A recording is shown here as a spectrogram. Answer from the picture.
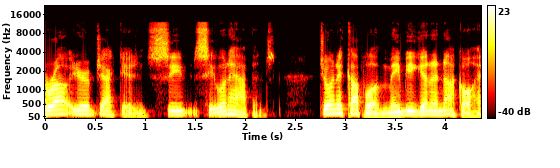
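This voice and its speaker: Over a quiet background, a man talks at a fairly quick pace and medium pitch in a dry, close sound with no echo. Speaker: church planting podcast co-host, pastor. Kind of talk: casual chat. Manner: animated.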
